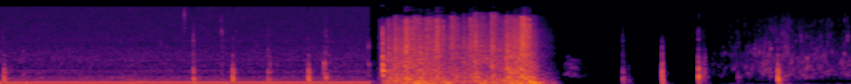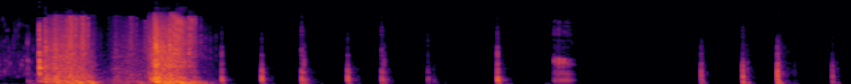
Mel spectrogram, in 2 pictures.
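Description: Blocky sliding and thudding door sounds in Minecraft come in two loud bursts, followed by a series of sharp isolated clicks and taps, with near silence between them.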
